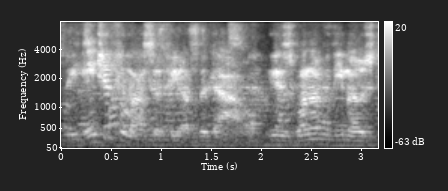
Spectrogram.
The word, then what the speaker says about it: Tao: The word Tao, properly pronounced Tao, has lent its name to a way of understanding and living in a world with profound implications for modern societies.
